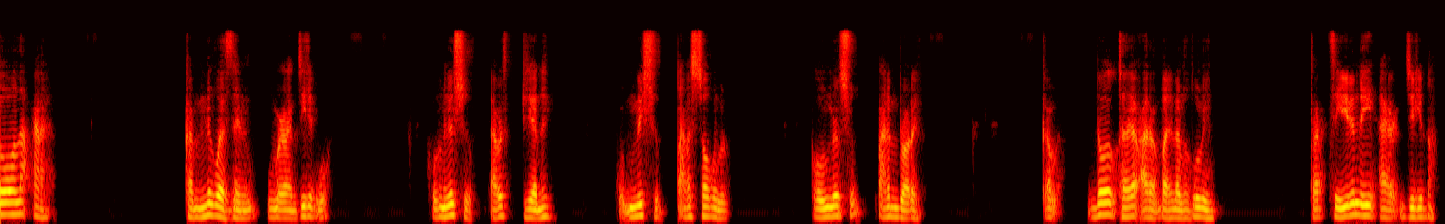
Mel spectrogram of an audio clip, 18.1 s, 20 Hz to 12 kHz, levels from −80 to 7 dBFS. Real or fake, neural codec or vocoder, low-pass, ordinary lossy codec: fake; codec, 16 kHz, 0.5 kbps, FreqCodec, larger model; 7.2 kHz; Opus, 64 kbps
